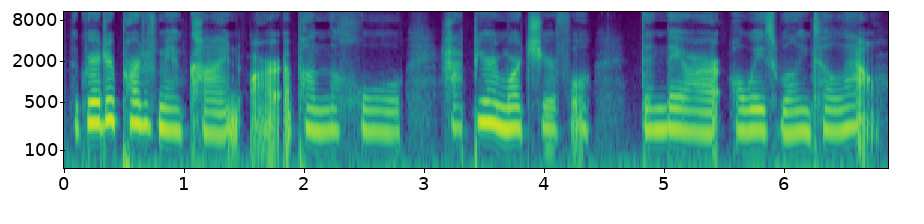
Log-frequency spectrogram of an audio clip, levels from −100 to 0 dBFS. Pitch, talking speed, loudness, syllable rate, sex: 205 Hz, 175 wpm, -21 LUFS, 5.3 syllables/s, female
